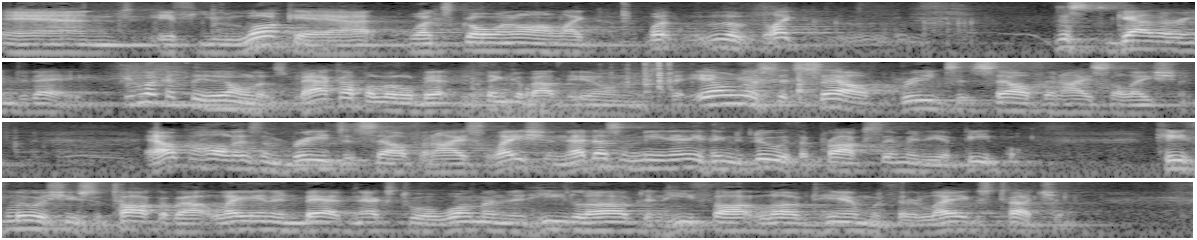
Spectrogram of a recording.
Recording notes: At Spring Into Action 2021. At the Spring Into Action Conference in Sanford NC.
